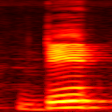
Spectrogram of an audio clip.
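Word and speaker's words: date: डी को डा पढ़ा जाएगा, ए को ए पढ़ा जाएगा, टी को टा पढ़ा जाएगा और ई साइलेंट रहेगा। इस तरह से डेट पढ़ा जाएगा और डेट मीन्स तारीख।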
